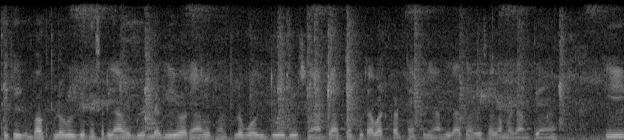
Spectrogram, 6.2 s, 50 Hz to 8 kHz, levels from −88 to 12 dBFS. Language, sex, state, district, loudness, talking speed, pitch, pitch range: Hindi, male, Bihar, Kishanganj, -32 LUFS, 305 wpm, 120 Hz, 115-120 Hz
